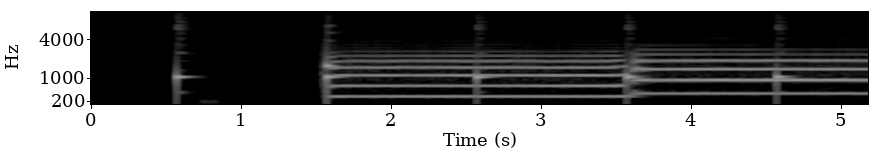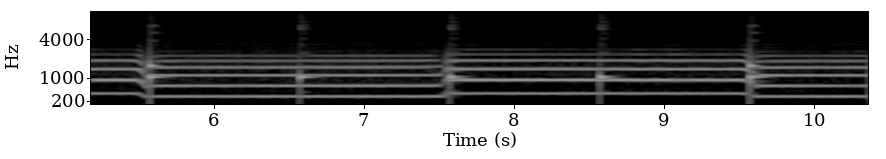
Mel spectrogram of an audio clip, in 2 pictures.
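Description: A metronome ticks once a second at 60 beats a minute. About a second and a half in, a trumpet enters with a breath-started note and slurs back and forth between two long notes a major third apart, changing every two beats.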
